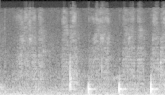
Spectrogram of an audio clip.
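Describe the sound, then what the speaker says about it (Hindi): Chalk or marker tapping and scratching on a board during a chemistry lecture on NMR, a few short crisp strokes in a quiet room. "मैं इसको यहां पर लिखता हूं"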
